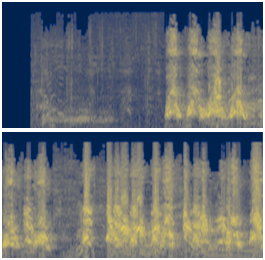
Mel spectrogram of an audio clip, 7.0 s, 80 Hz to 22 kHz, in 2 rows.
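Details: Working-type Kuvasz puppies, 12 weeks old, on their first street walk in April 2017; after a quiet opening with a low murmur, rapid high-pitched yapping barks burst in and continue in irregular, overlapping volleys.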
